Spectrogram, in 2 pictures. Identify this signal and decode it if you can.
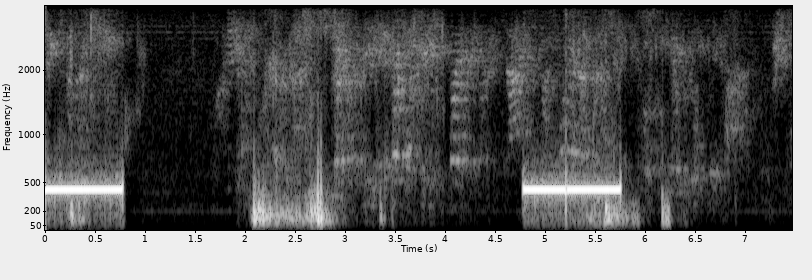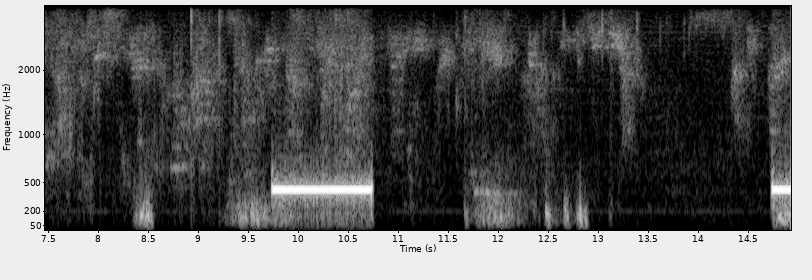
Ringback tone (Europe, 425 Hz), with speech.
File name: out- -2012- - - .16888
